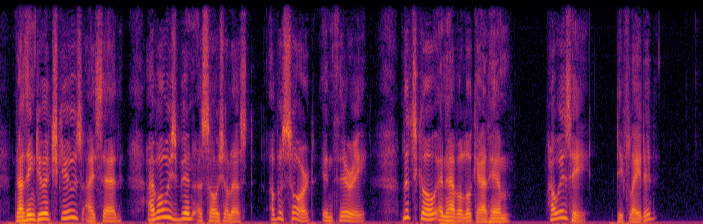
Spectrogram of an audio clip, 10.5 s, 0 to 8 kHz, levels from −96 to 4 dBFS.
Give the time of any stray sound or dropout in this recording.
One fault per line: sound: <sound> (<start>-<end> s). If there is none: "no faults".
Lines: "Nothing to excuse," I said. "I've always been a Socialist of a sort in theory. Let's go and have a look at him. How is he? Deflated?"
no faults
